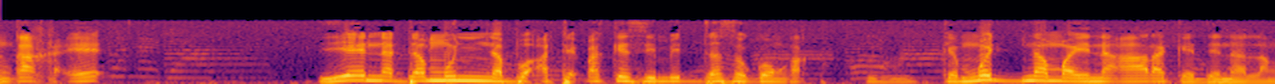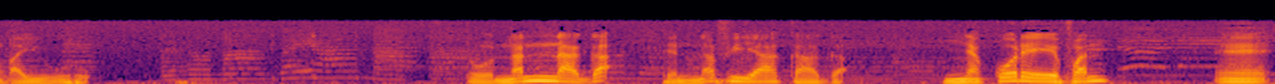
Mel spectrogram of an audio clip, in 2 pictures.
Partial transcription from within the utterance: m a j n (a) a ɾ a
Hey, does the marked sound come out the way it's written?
yes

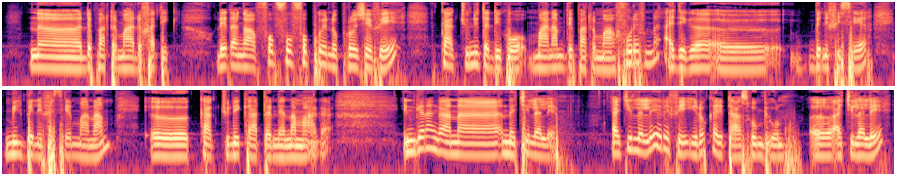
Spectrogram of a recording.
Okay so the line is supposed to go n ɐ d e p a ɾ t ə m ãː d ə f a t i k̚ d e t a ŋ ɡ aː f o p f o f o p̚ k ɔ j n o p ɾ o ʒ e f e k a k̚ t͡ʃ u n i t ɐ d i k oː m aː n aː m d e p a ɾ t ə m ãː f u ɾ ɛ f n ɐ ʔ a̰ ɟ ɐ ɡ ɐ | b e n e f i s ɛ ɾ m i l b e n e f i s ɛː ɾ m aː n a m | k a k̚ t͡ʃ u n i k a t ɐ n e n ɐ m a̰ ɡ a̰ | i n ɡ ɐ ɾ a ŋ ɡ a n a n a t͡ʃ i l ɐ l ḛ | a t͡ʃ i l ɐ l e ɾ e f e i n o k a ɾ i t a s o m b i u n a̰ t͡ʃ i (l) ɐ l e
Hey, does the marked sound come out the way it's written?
yes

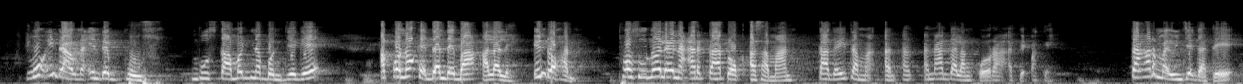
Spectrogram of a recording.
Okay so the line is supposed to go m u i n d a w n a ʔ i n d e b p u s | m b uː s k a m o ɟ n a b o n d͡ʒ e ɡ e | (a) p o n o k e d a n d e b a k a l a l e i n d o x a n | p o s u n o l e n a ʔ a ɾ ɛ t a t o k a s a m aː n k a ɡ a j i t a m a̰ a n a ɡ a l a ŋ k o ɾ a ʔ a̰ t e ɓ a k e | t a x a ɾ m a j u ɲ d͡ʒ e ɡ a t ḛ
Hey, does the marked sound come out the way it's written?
yes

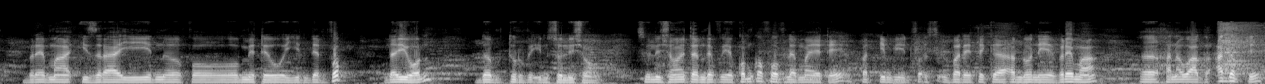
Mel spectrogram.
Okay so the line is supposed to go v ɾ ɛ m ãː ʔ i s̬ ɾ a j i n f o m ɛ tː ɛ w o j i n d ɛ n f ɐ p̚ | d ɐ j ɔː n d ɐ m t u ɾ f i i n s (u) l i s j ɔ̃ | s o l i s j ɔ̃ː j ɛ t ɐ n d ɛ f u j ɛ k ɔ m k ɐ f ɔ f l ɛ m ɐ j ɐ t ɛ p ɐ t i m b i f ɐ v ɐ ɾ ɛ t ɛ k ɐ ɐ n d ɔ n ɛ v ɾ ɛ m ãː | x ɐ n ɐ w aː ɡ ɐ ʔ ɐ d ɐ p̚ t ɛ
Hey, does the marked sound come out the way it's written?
no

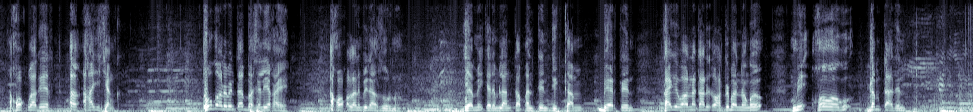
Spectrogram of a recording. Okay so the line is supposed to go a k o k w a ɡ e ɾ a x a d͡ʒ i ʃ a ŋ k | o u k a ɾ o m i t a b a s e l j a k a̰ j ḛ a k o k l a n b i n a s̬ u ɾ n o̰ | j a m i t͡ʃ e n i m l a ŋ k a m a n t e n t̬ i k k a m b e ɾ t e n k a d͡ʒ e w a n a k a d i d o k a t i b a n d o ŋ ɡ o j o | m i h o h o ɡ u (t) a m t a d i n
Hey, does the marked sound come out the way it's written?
no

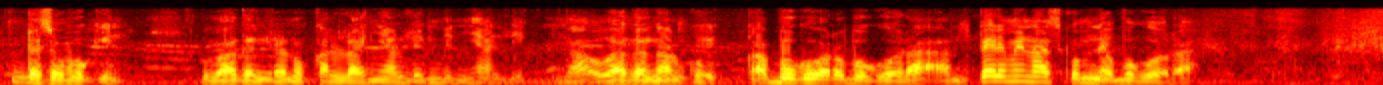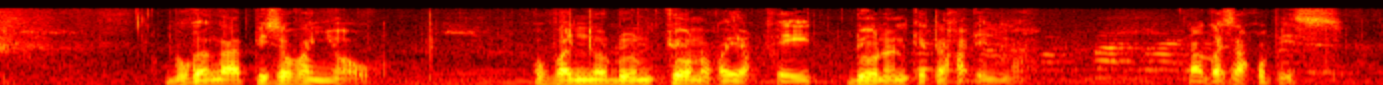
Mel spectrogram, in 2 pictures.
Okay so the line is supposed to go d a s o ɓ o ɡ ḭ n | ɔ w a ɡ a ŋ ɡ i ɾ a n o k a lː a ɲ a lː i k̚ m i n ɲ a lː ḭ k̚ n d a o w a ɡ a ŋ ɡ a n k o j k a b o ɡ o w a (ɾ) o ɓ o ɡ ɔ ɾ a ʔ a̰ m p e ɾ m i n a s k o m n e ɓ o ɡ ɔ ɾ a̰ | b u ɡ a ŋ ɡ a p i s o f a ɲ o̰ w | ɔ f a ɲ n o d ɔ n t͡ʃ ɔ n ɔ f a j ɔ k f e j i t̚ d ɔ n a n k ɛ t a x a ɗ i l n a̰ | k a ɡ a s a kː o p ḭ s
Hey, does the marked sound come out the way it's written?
yes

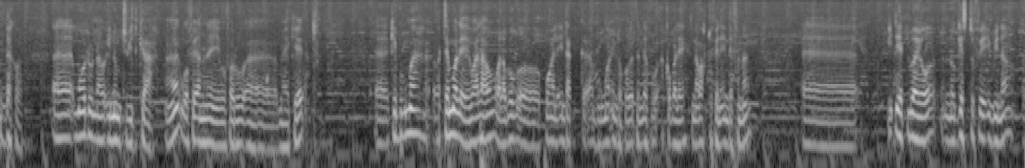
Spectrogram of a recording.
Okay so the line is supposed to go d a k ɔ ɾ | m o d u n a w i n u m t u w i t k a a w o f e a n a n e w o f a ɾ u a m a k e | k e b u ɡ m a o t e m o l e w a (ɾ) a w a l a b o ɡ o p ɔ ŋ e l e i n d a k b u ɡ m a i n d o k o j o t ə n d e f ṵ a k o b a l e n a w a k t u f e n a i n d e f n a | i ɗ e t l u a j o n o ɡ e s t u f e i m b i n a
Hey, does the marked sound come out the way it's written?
no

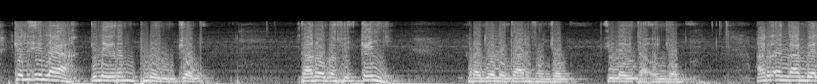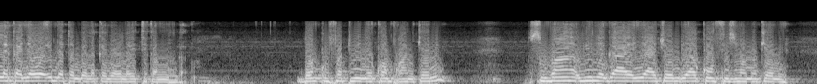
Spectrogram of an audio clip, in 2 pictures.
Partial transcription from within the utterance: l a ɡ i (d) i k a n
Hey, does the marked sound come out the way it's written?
no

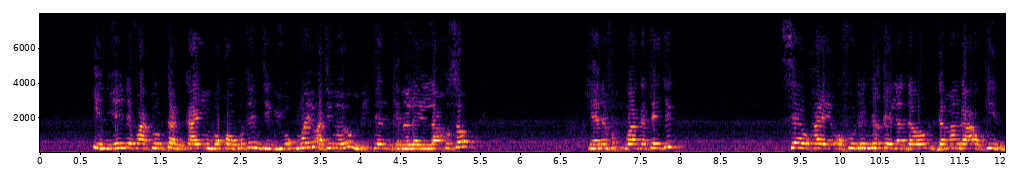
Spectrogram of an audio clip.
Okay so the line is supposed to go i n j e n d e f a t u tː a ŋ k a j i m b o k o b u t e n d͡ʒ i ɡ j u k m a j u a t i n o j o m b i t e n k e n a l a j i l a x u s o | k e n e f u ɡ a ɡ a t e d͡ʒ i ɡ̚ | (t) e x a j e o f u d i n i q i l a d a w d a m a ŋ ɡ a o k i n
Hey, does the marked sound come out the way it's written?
no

